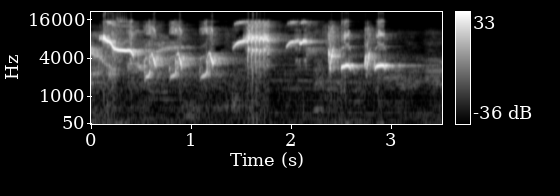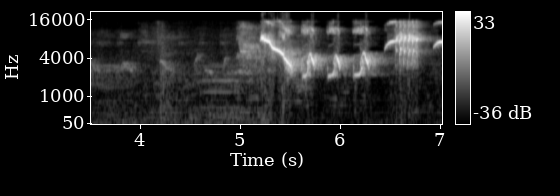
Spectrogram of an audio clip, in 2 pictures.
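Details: Rolling song of an Orange-headed thrush, bright high whistles sliding downward mixed with sharp chirps and trills, delivered in dense bursts at start and end around a soft quieter gap.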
